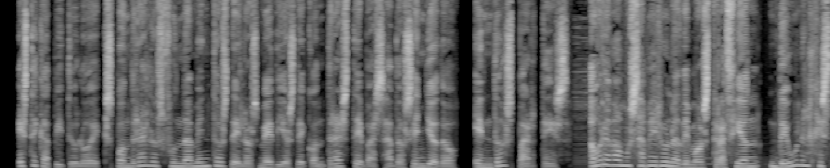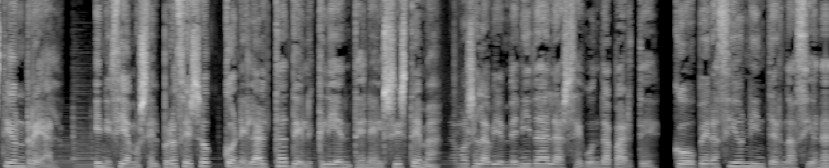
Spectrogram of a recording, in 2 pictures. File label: spanish e-learning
